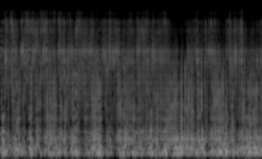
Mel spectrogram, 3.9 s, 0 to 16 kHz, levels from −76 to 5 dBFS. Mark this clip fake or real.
fake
